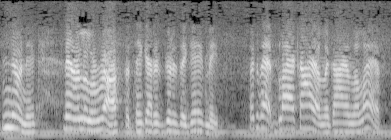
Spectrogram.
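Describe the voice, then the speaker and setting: An actress playing a plucky, spirited female detective's assistant in a 1940s radio drama, feisty and quick. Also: medium pitch, bright, forceful tone, lightly acted. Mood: relieved, spirited. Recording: muffled, hissy old radio recording.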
